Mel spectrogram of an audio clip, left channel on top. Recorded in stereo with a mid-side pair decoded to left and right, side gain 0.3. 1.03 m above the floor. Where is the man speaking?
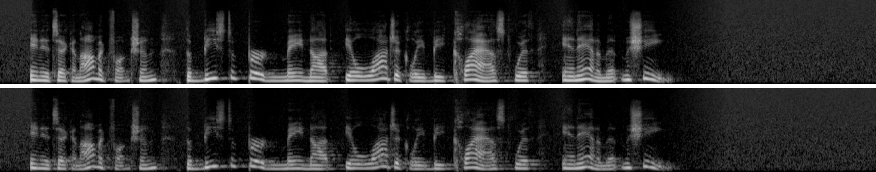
65° left, 0.8 m.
